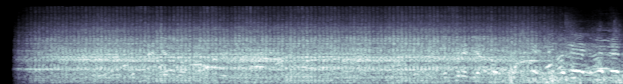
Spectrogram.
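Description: Many voices of a marching crowd at once: a steady, dense babble, with one voice standing out near the end.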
